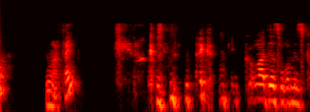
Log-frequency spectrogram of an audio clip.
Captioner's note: laughs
